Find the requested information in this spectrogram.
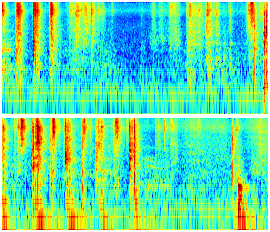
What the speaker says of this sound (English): I feel like doing a typical card shuffle for this one.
